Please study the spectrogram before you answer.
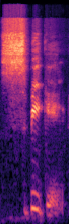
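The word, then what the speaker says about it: Spinkin: product line honestly speaking it is spelled s p i n k i n but it's pronounced speaking because if you don't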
